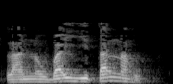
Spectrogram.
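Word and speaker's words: lanubayitannahu (لَنُبَيِّتَنَّهُ): Linubayitannahu itu maknanya buat makar di malam hari. Maknanya apa? Ai liyaqtulannahu atau layaqtulannahu. Afwan itu bacanya lanubayitannahu.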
